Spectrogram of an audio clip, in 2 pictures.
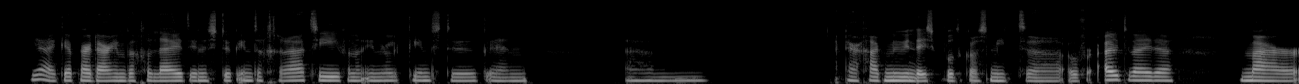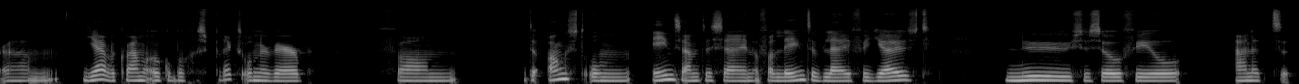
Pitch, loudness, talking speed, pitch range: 175 Hz, -32 LUFS, 120 wpm, 170-180 Hz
